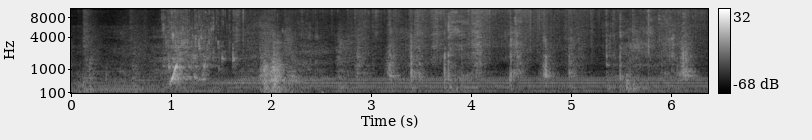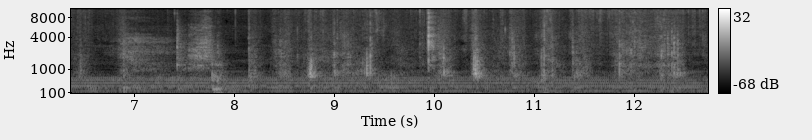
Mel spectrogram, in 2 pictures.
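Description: Rice sizzles and crackles in a hot frying pan.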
